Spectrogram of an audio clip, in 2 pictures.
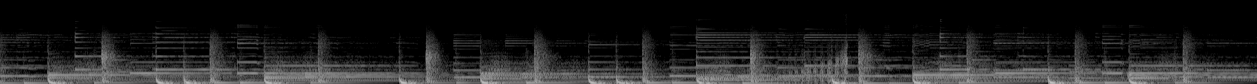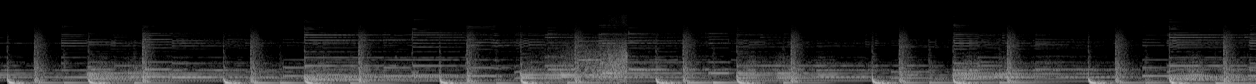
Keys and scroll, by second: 2.3 ctrl+a, 3.5 typing, 5.6 ctrl+0, 5.6 typing, 19.7 ctrl+-, 19.9 ctrl+-.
